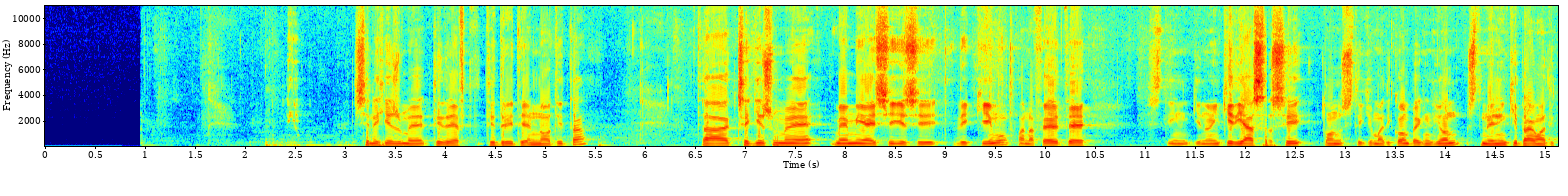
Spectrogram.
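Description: An elderly man speaks steadily through a microphone in a large room.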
